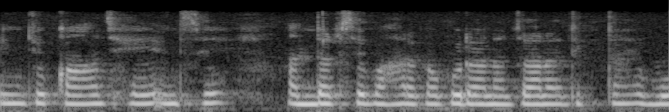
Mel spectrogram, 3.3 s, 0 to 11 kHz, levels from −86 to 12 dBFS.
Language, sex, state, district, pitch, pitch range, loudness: Hindi, female, Uttar Pradesh, Budaun, 255 Hz, 250-265 Hz, -15 LUFS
